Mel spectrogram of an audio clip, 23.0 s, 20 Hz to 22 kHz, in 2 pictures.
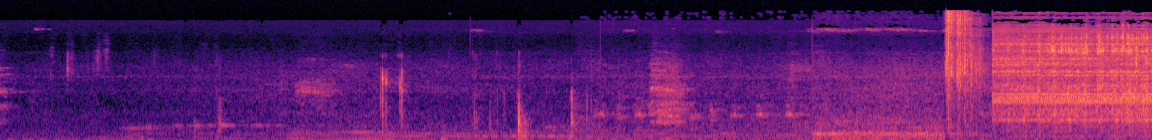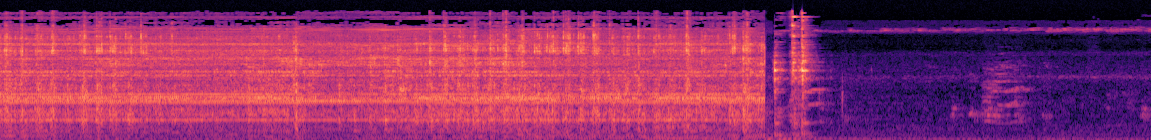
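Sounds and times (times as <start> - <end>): drill press whining: 9.9 - 19.2.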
